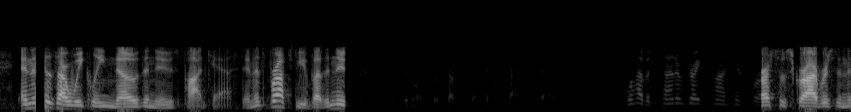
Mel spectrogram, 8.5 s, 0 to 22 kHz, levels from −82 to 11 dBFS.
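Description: Packet loss on an ADPCM call hits twice. At 0.36 s a 100 ms hole opens just before "our weekly", which fits about five 20 ms packets. At 2.92 s a 40 ms hole falls between "podcast and it's brought" and "you by the". Each gap is filled with hard-edged silence. Because the ADPCM decoder's adaptive predictor and step size have drifted from the sender's, the speech comes back with a brief distortion wobble before the decoder re-tracks.

An audio dropout to a faint residue runs from 3.46 s to 7.62 s, right after "you by the", and lasts about 4.2 s. The speech cuts out abruptly rather than fading. Only a faint sound remains, roughly 35 dB below the normal level, which points to the signal likely being lost upstream while the path after the break stayed live. The residue keeps the narrow 200 to 3400 Hz band of the 32 kbit/s G.726 link.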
